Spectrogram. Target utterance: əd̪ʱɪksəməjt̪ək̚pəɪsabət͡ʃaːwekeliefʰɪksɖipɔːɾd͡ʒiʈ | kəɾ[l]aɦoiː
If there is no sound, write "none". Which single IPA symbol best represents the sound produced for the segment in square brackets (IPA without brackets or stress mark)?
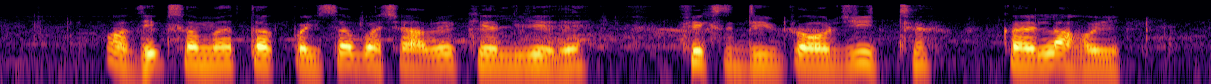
l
